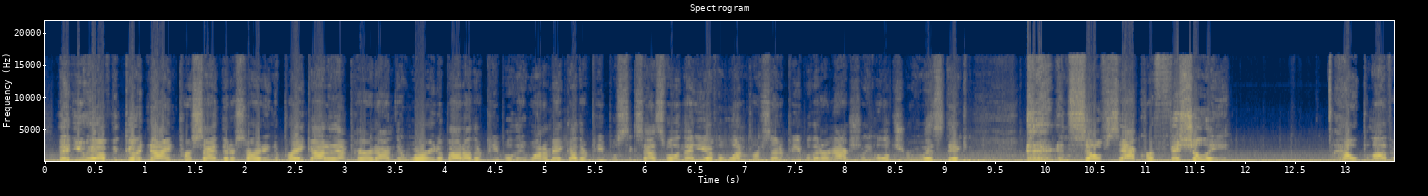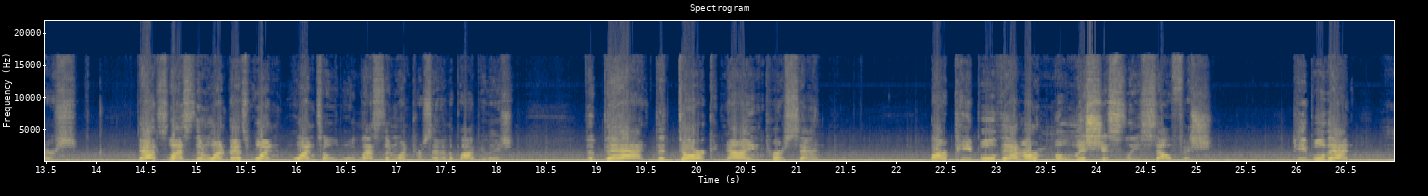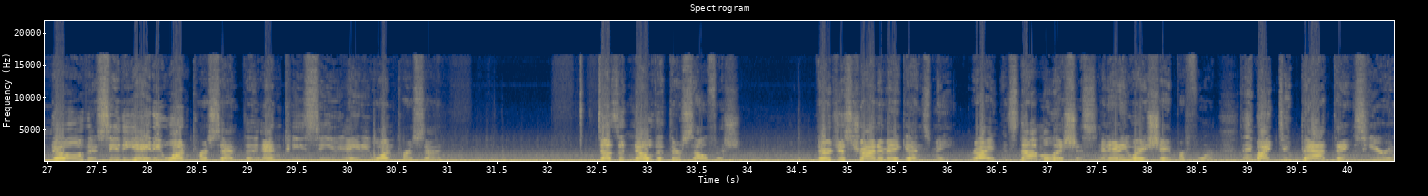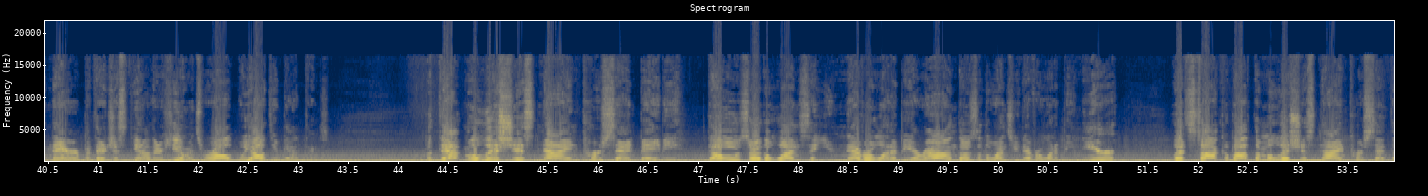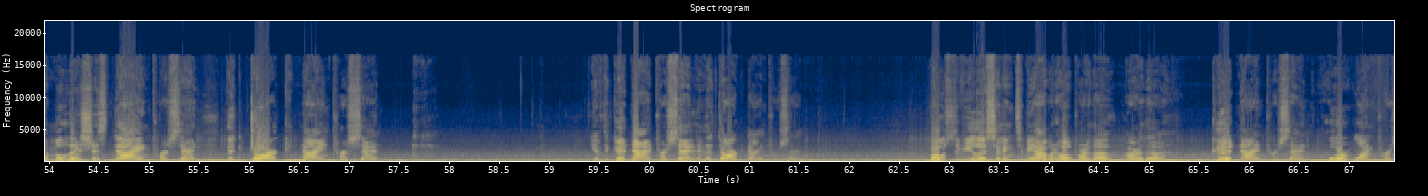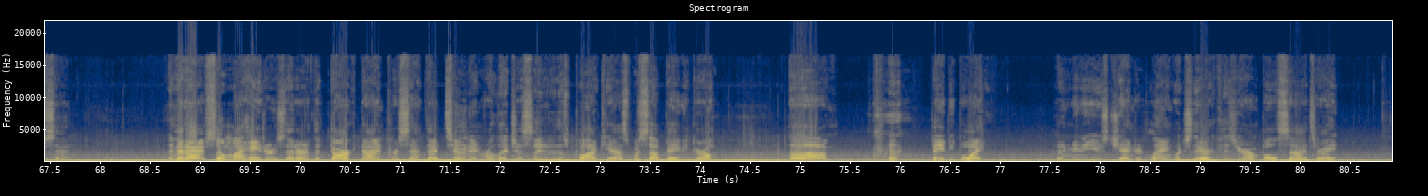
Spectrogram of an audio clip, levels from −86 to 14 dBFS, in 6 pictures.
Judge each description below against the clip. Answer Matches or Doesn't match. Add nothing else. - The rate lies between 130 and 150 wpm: Doesn't match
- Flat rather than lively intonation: Matches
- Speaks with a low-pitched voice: Matches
